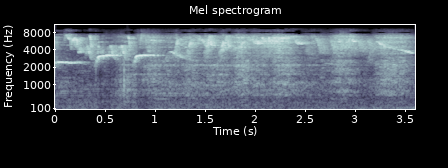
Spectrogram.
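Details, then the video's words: Caged male mule goldfinch, a goldfinch hybrid, singing after a bath; high twittering trills and sweeping whistled notes between about 3 and 7 kilohertz, with a steady whistle early on. "Mule Goldfinch happy hour"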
